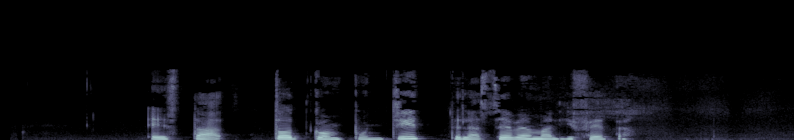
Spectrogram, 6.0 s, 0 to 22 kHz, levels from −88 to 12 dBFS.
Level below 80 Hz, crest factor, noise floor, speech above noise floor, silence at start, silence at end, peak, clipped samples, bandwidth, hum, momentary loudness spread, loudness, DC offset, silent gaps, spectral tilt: -76 dBFS; 18 dB; -71 dBFS; 51 dB; 1.15 s; 1.25 s; -4 dBFS; under 0.1%; 11 kHz; none; 9 LU; -21 LUFS; under 0.1%; none; -6 dB/octave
